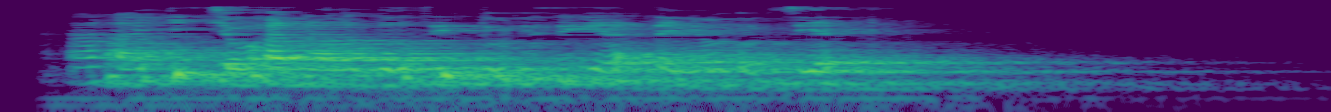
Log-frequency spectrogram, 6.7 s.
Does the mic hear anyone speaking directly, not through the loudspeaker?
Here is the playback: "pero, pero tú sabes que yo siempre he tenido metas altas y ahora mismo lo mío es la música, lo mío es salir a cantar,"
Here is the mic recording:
Yes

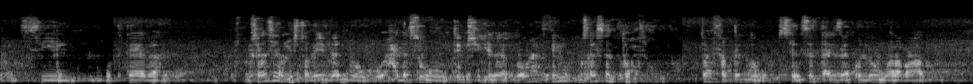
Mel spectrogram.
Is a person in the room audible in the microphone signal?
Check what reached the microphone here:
No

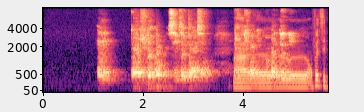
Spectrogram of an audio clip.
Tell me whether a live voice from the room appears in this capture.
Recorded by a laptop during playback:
Yes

